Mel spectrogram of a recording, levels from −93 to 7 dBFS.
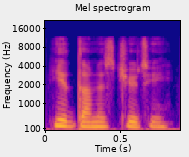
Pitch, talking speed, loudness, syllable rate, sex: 170 Hz, 330 wpm, -18 LUFS, 7.4 syllables/s, female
